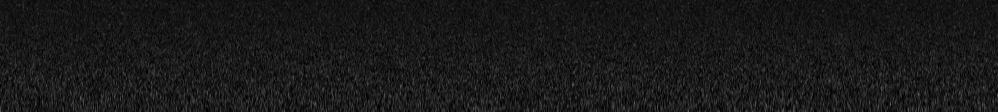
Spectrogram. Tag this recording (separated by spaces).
Radio White Noise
